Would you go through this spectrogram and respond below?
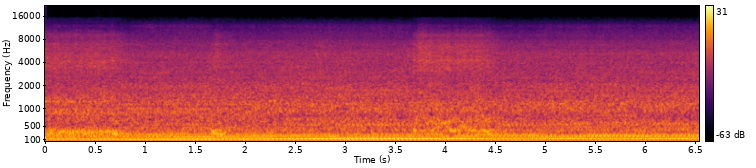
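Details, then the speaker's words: John Deere LT190 riding mower, deck down: steady engine under harsh metal-on-metal scraping flaring every couple of seconds; stripped transmission input pulley spline on shaft, often mistaken for stuck brake; fixed by replacing pulley. "so you can hear that metal on metal noise it kind of almost sounds like the brake is stuck or something so a lot of people mix that up with that"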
